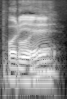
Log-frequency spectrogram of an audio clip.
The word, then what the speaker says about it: Poirier: A lot of people mispronounce his name. Poirier.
